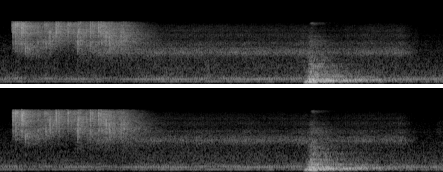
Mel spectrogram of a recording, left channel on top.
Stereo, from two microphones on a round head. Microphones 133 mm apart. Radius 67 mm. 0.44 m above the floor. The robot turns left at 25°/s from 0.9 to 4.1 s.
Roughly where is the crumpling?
Centre.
